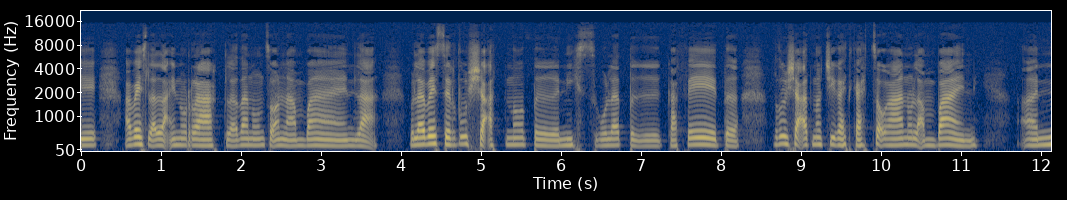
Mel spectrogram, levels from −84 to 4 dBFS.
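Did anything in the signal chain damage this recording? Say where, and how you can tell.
Yes. The damage sits at a sample-format conversion stage, where the speech was requantised to a very short word length with dither applied first. Across the whole clip there is a constant, even hiss with no grittiness or distortion on the speech itself, and its level sits roughly 35 dB below the signal, which fits about 9 bits. This is low bit depth with dither: the dither turns the rounding error into steady white noise instead of signal-dependent distortion.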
